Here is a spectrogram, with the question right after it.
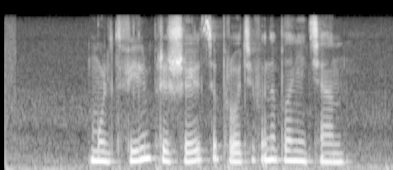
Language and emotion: Russian, neutral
